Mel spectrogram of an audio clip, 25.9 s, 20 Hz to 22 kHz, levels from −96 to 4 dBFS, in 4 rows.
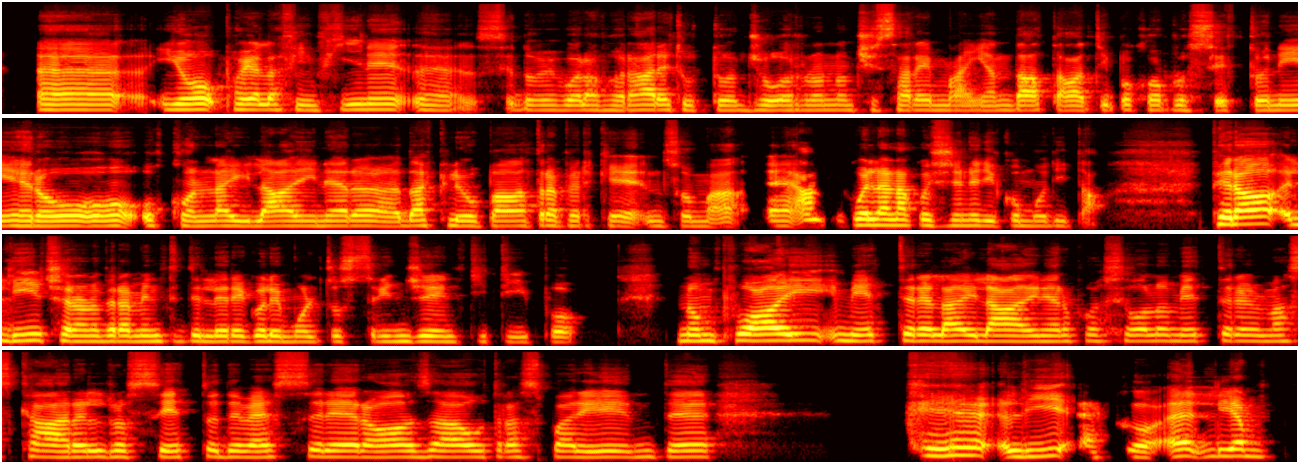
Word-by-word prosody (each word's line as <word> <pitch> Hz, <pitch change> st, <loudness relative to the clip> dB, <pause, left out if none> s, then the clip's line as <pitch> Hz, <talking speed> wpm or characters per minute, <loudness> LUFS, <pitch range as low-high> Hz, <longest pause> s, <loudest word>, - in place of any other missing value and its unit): uhm, 185 Hz, 0 st, +1 dB, 0.2 s
io 195 Hz, 0 st, +3 dB
poi 190 Hz, -1 st, +1 dB
alla 190 Hz, 0 st, +2 dB
fin 180 Hz, -2 st, -8 dB
fine, 190 Hz, +3 st, -3 dB
uhm, 175 Hz, -3 st, -7 dB
se -, -, -13 dB
dovevo 175 Hz, -1 st, -6 dB
lavorare 175 Hz, +1 st, -1 dB
tutto 170 Hz, -1 st, -9 dB
il 170 Hz, -, -6 dB
giorno 175 Hz, +1 st, -4 dB
non 175 Hz, 0 st, -8 dB
ci 170 Hz, 0 st, -7 dB
sarei 175 Hz, +2 st, -3 dB
mai 170 Hz, -1 st, -7 dB
andata 165 Hz, 0 st, -2 dB
tipo, 180 Hz, -, -8 dB
col 175 Hz, 0 st, -6 dB
rossetto 170 Hz, 0 st, -6 dB
nero 175 Hz, 0 st, +1 dB
o 180 Hz, +1 st, +4 dB
o 190 Hz, -, -3 dB
con 180 Hz, -2 st, -4 dB
l'eyeliner 180 Hz, -1 st, 0 dB
da 185 Hz, +1 st, +1 dB
Cleopatra 180 Hz, 0 st, 0 dB
perché, 180 Hz, -1 st, -5 dB
insomma, 175 Hz, 0 st, -5 dB
eh, -, -, -3 dB
anche 195 Hz, +1 st, 0 dB
quella 210 Hz, 0 st, +5 dB
è -, -, +7 dB
una 200 Hz, -1 st, +4 dB
questione 190 Hz, -1 st, -3 dB
di 180 Hz, -, -3 dB
comodità. 175 Hz, -1 st, -10 dB, 0.5 s
Però, 245 Hz, +1 st, +9 dB
lì 220 Hz, +3 st, 0 dB
c'erano 200 Hz, -3 st, +1 dB
veramente 200 Hz, 0 st, 0 dB
delle 195 Hz, -1 st, -1 dB
regole 195 Hz, 0 st, 0 dB
molto 185 Hz, +1 st, -7 dB
stringenti 195 Hz, 0 st, -5 dB
tipo, 175 Hz, -1 st, -9 dB, 0.4 s
non 215 Hz, 0 st, -1 dB
puoi 225 Hz, +2 st, +6 dB
mettere 215 Hz, 0 st, +1 dB
l' 210 Hz, -, +1 dB
eyeliner 200 Hz, -1 st, +2 dB
puoi 210 Hz, 0 st, -11 dB
solo 210 Hz, 0 st, -4 dB
mettere 210 Hz, +1 st, -6 dB
il 210 Hz, -, -5 dB
mascara, 210 Hz, 0 st, 0 dB
il 215 Hz, +1 st, 0 dB
rossetto 215 Hz, +1 st, -3 dB
dev'essere 215 Hz, +1 st, 0 dB
rosa 210 Hz, +1 st, +2 dB
o 210 Hz, -, +1 dB
trasparente 215 Hz, 0 st, -3 dB, 0.9 s
che 265 Hz, +2 st, +2 dB
lì, 225 Hz, +3 st, 0 dB
ecco, 200 Hz, -1 st, -2 dB
eh, 240 Hz, +1 st, +5 dB
lì 240 Hz, +1 st, 0 dB
an 240 Hz, -2 st, +1 dB
195 Hz, 160 wpm, -22 LUFS, 180-210 Hz, 0.9 s, Però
